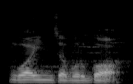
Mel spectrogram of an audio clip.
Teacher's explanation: গ একটু মোটা হবে কণ্ঠনালী নিচের অংশ থেকে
